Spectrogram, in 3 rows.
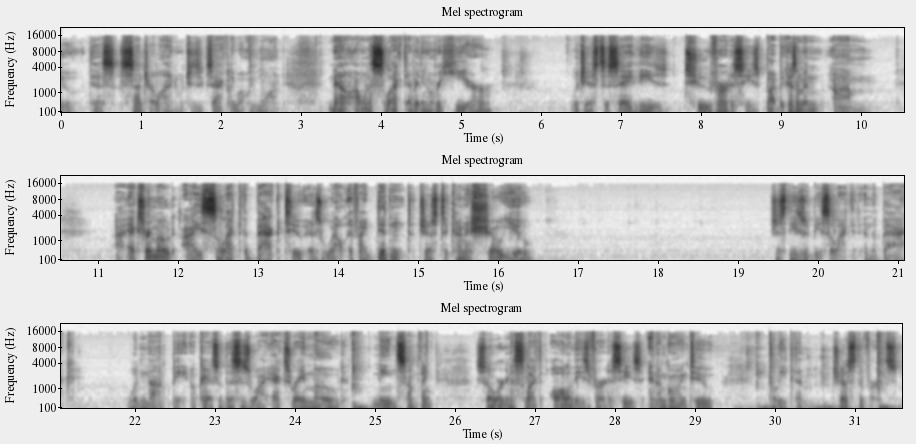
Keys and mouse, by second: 2.4 shift+click, 3.8 click, 7.7 click, 11.7 middle click, 14.8 click, 16.0 KP_1, 18.4-19.1 drag, 19.4 middle click, 21.1 middle click, 23.4-24.6 drag, 24.6 KP_1, 25.9 click, 27.2 click, 27.6-28.1 middle drag, 29.6 Delete, 30.4 Up.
